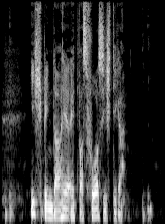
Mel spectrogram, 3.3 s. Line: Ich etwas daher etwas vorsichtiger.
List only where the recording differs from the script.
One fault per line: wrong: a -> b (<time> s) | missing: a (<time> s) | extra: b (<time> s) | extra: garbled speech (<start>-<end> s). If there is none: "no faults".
wrong: etwas -> bin (0.9 s)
